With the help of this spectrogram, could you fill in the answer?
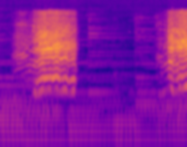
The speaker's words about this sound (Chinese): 木屋背后忽然传来咩咩咩的羊叫声，马赛赶紧起身，边往屋子后边走，边说：“ 母羊要生羊羔子了。”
